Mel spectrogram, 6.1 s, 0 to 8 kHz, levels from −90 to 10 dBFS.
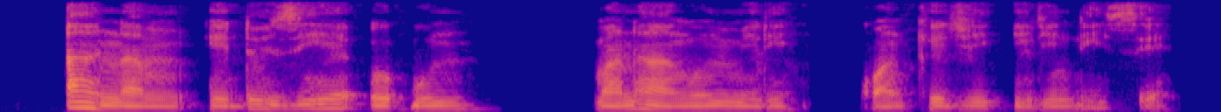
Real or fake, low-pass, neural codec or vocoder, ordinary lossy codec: fake; 7.2 kHz; codec, 16 kHz, 16 kbps, FunCodec, trained on LibriTTS, 50 frames a second; none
